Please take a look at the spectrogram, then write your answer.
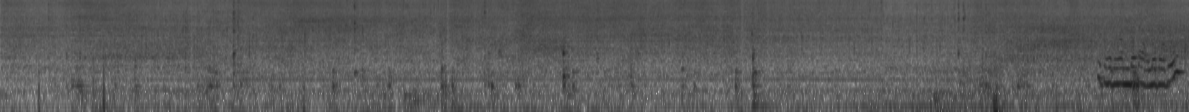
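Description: Continuous sizzle and hiss of mutton frying in a pan with few spices, with frequent stirring scrapes and clatters close by.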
